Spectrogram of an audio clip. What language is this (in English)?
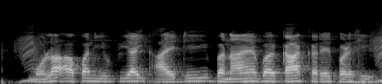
Chhattisgarhi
